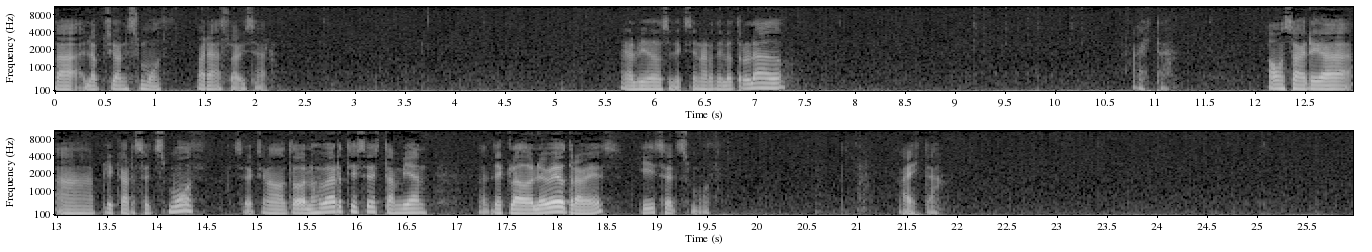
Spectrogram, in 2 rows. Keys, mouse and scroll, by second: 1.9 middle click, 2.5 z, 5.0 alt+right click, 5.5 middle click, 6.0 z, 6.1 middle click, 6.8 alt+shift+right click, 7.1 3, 7.5 1, 7.9 w, 9.5 scroll down 1, 9.8 middle click, 11.8 middle click, 12.2 a, 15.5 3, 16.0 1, 17.3 w, 20.0 middle click, 22.8 3, 23.3 1, 24.3 shift+middle click, 25.5 a.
